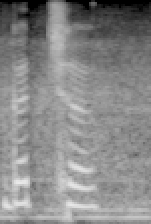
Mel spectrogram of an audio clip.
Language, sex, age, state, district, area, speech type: Sanskrit, female, 18-30, Madhya Pradesh, Ujjain, urban, read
